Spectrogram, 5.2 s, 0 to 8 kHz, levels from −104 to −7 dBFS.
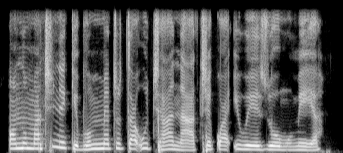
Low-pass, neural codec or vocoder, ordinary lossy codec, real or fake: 7.2 kHz; vocoder, 44.1 kHz, 128 mel bands every 512 samples, BigVGAN v2; none; fake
